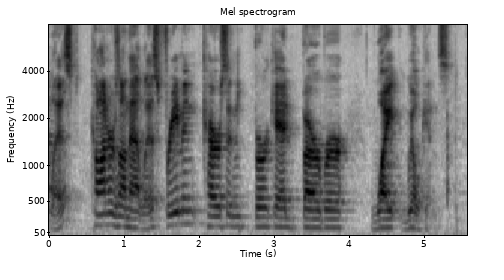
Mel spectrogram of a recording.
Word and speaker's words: Freeman: right there I think Freeman Freeman Freeman to even you're not pronouncing it correctly free man free man all the emphasis is on the man but they'll basically be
